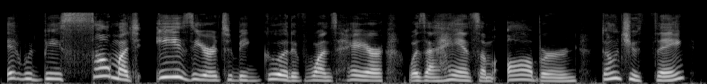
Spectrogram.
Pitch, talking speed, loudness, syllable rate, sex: 215 Hz, 160 wpm, -20 LUFS, 3.9 syllables/s, female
